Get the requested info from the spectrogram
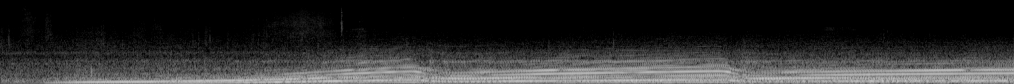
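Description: The 2018 Mini Cooper Clubman John Cooper Works' turbocharged 2.0-litre four-cylinder accelerating hard, heard inside the cabin, its note partly synthesized engine sound. The engine note climbs from about half a second in, drops at an upshift of the eight-speed automatic about four seconds in, climbs again, drops at a second upshift about seven seconds in, then climbs slowly.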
